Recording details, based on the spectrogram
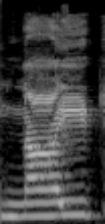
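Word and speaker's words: night: अब उसी तरह से एन आई जीएच टी नाइट इसमें भी जी एच साइलेंट है डायरेक्ट एन आई और टी का उच्चारण हो गया है नाइट मींस रात ए एल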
